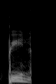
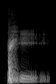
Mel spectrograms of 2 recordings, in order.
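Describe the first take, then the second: First: The first sound has no puff of air. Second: The first sound has a puff of air. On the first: The speaker calls it wrong. "এটা পি না" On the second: The speaker calls it right. "বাতাস বইবে।"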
